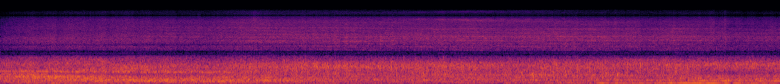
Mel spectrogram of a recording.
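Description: VR double-deck electric passenger train running past on the rails: a steady rumble and hiss of wheels and carriages, with a low hum coming in near the end.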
